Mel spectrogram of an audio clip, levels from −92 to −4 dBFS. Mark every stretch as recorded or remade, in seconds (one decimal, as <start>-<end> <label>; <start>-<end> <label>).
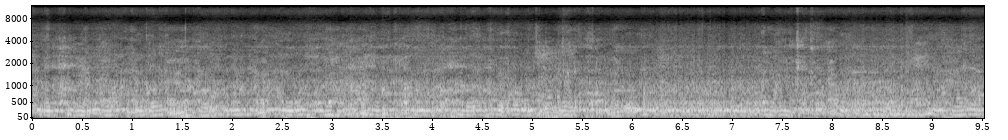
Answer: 0.0-6.2 remade; 6.2-7.3 recorded; 7.3-8.2 remade; 8.2-8.8 recorded; 8.8-9.5 remade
